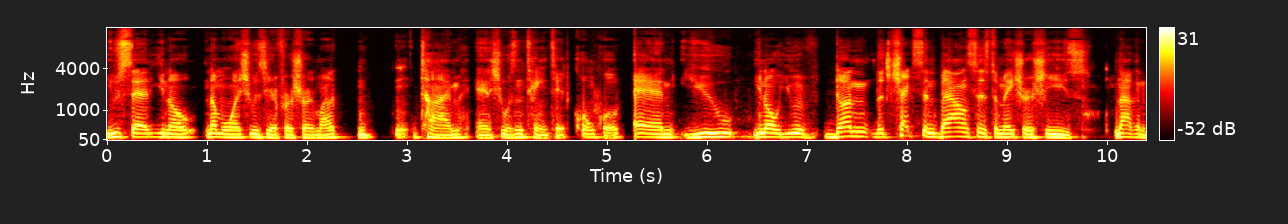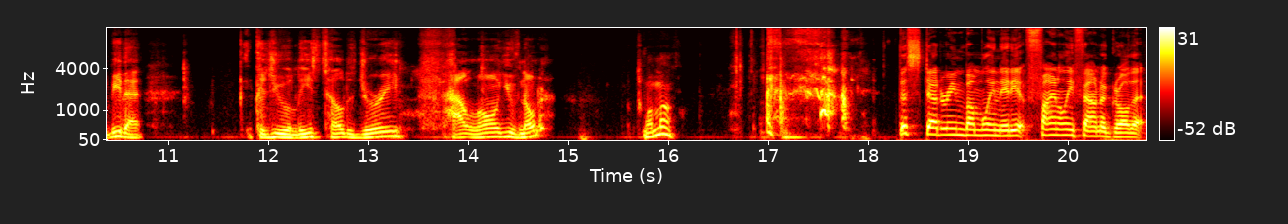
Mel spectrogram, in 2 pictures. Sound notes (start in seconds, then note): 16.9 people laughing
